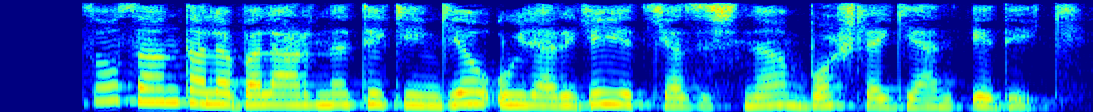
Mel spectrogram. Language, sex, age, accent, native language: Uzbek, female, 18-24, Samarqand, Uzbek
